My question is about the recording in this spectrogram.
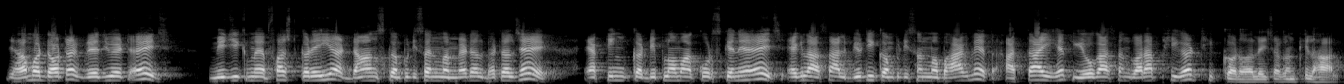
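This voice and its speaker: A man's voice: sits high, normal speed, highs cut off. A man reading a short story aloud in a conversational way, turning to the listener with little asides.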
